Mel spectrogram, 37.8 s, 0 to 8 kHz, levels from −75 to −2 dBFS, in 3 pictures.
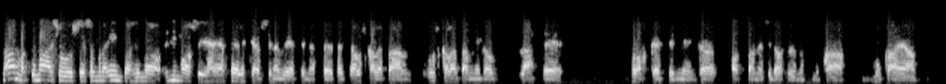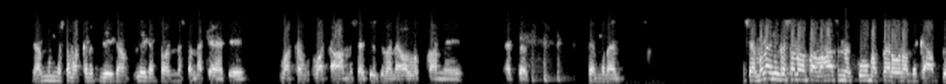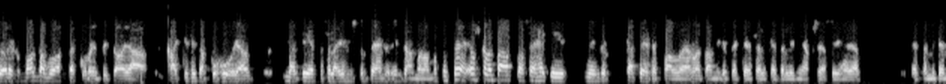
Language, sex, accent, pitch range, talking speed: Finnish, male, native, 110-170 Hz, 125 wpm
